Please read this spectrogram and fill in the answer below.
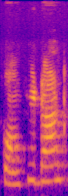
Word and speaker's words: confidant: it it becomes a female how should I pronounce Confidant confident Confidant Confidant it's confident is different I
